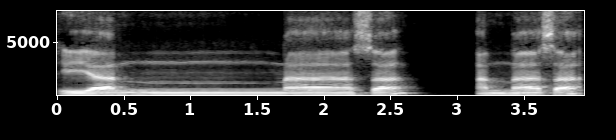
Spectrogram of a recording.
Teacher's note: Nun tasdid dibaca gunnah atau mendengung ditahan biar tampak dengungannya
